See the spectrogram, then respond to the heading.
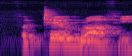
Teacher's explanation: the word photography is stressed third syllable from the end of the word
